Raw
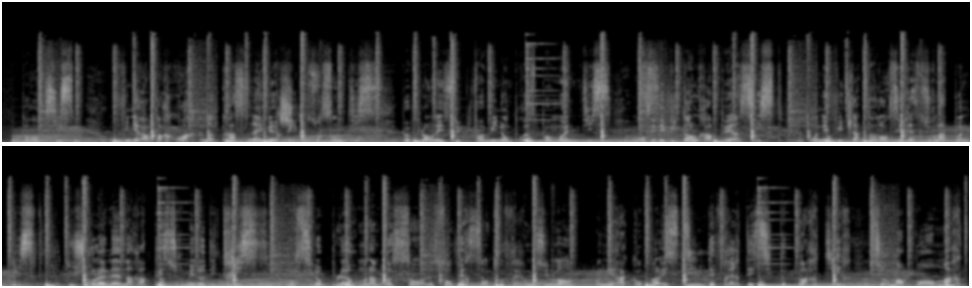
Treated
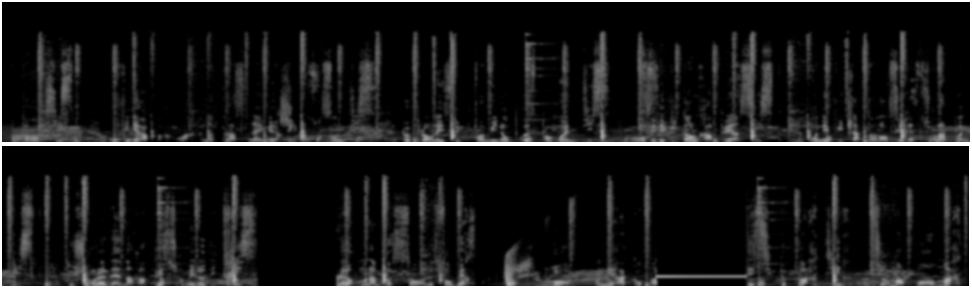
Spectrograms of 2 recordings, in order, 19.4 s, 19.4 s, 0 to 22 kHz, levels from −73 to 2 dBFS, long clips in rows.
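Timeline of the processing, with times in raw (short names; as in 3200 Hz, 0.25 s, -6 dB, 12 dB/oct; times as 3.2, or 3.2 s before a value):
1.45–3.65 fade in, from -16.5 dB
10.71–11.22 echo throw 0.39 s, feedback 15%, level -15.5 dB
12.24–13.03 mute
14.41 tape start 1.08 s
16.23–17.13 bleep 1570 Hz -20 dBFS
whole clip: reverb removal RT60 1.7 s; Bessel high-pass 460 Hz, order 6; band shelf 5700 Hz -11.5 dB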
